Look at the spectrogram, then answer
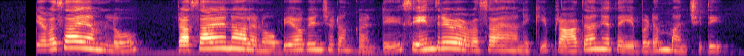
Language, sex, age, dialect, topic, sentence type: Telugu, female, 31-35, Utterandhra, agriculture, statement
